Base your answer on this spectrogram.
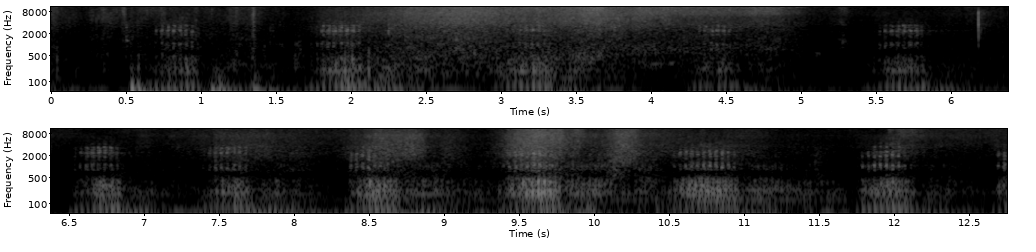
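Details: Maine Coon Vasilisa, who enjoys being massaged with long nails, purrs continuously; rhythmic low rumble waxing and waning with breathing, with rustling scratching from the nails loudest in the first seconds.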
